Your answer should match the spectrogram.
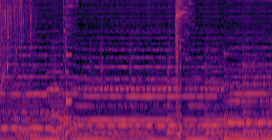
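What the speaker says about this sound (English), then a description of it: "we still need to water that a bunch" Plants are watered in the video game Castaway Paradise, giving soft, faint drips and squishy liquid splashes over a gentle, sustained game music bed.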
